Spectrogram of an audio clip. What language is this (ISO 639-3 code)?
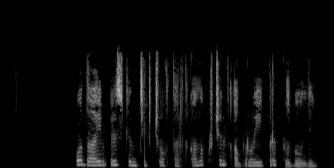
uig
